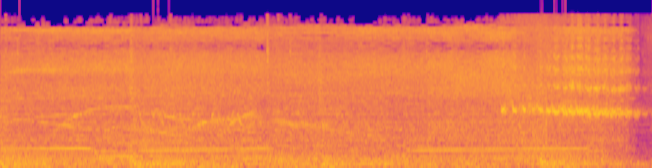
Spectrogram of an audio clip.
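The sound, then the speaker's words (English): Loud engines roar and tires screech in long squealing skids, with sliding pitches and a sustained high whine, like cars racing and drifting, as the rich Mr. Nut shows off his car. “Wanna see my car?”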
